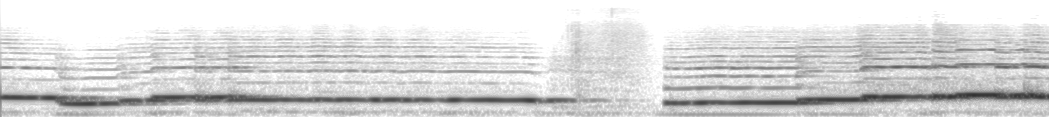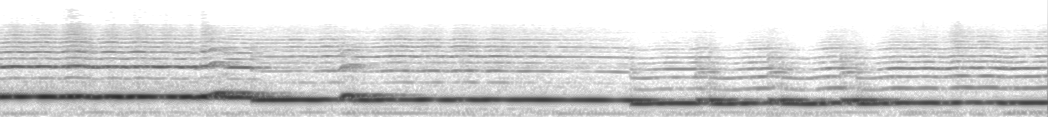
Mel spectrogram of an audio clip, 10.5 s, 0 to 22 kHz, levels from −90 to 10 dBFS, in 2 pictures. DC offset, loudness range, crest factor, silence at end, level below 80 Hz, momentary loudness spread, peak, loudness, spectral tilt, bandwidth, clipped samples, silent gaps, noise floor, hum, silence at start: under 0.1%; 9 LU; 12 dB; 0 s; -76 dBFS; 11 LU; -8 dBFS; -21 LUFS; -2.5 dB/octave; 7.8 kHz; under 0.1%; none; -46 dBFS; none; 0 s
